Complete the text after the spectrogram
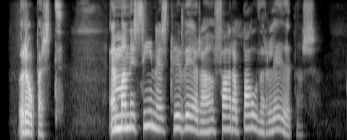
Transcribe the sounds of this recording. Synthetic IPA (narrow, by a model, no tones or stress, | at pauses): ɾoːwpɛr̥t̪ | ɛnmanːɪɾ̥siːnɪst̪ʰɪðvɛːɾaːðfaːɾapaːwðaɾleːjðɪt̪nas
